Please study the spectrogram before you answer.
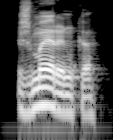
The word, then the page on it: Жмеринка: ˈʒmɛrɪnkɐ; Ukrainian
